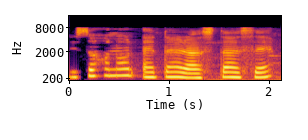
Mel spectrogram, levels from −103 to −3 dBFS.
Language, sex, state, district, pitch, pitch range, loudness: Assamese, female, Assam, Kamrup Metropolitan, 270 Hz, 265-335 Hz, -13 LUFS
